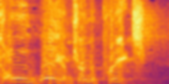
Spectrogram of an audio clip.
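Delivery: fed-up, exasperated yell.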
